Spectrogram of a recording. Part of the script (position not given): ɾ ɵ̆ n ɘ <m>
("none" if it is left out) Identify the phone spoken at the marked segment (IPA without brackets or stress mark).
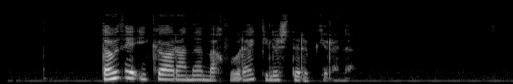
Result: none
